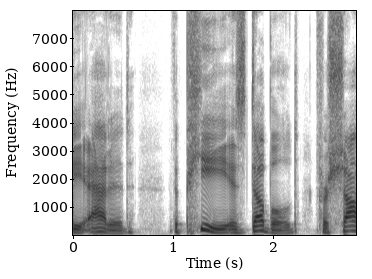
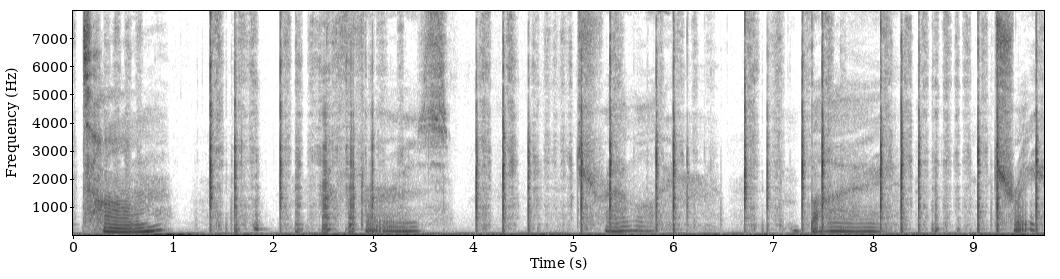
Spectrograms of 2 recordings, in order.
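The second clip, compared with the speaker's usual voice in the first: slow, much softer word-by-word dictation; writing aloud; 4 semitones higher, 11 dB quieter, much slower than usual. Shown as a demonstration. [name] writes Marta's sentence, dictating quietly to himself. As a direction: spell it out under his breath as he writes. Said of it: "Can you write it for me?".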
